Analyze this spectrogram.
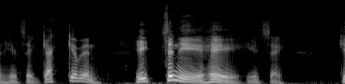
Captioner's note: Spoken in Aaniiih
